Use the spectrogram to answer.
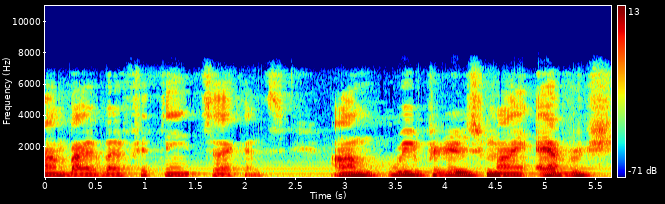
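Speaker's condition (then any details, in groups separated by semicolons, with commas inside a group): Multiple sclerosis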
